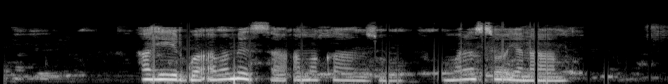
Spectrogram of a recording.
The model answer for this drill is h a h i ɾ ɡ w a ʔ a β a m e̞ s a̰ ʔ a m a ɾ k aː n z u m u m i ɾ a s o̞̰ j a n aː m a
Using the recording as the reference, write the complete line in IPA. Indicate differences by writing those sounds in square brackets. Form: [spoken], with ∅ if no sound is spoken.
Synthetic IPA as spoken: h a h i ɾ ɡ w a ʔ a β a m e̞ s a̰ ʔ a m a [∅] k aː n z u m u m [a] ɾ a s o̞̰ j a n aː m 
